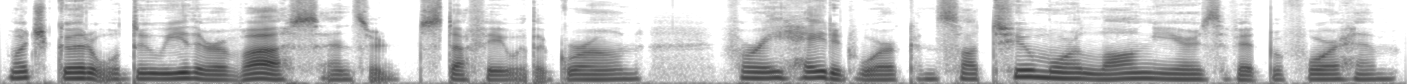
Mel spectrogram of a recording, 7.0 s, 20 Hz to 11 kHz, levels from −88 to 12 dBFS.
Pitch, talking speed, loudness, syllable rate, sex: 165 Hz, 230 wpm, -20 LUFS, 5.3 syllables/s, female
